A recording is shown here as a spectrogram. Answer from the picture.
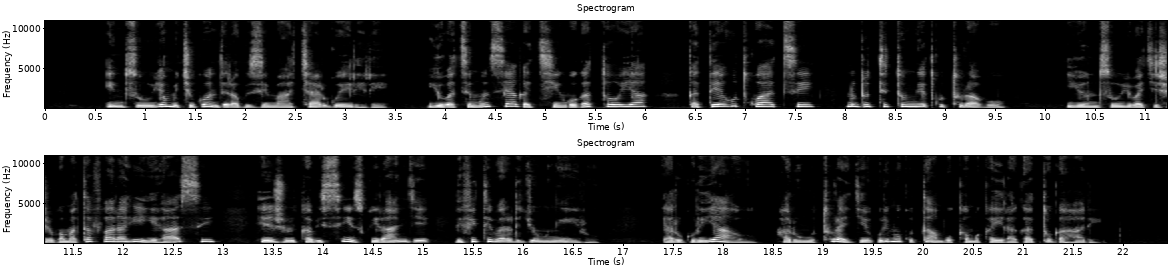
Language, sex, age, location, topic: Kinyarwanda, female, 18-24, Kigali, health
